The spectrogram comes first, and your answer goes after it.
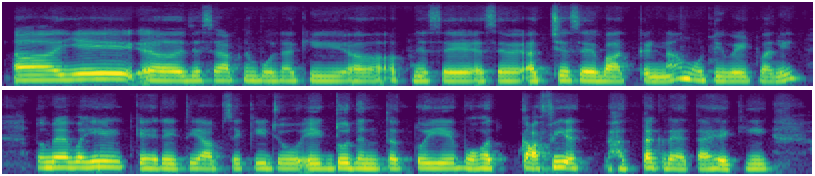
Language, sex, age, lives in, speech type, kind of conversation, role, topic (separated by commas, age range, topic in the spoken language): Hindi, female, 20-24, India, conversation, advice, user, मैं अपनी अंदर की आलोचनात्मक आवाज़ से कैसे दयालुता और समझदारी से निपटूँ?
